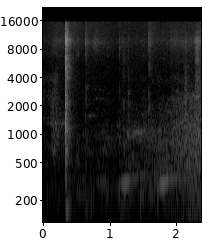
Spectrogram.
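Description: A single sharp click as a pedestal fan's switch is pressed, then a faint hum rising in pitch as the fan motor spins up.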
